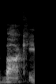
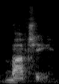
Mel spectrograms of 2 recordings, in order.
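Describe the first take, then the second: First: The middle consonant is a hard k sound. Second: The middle consonant is a ch sound. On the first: The speaker calls it wrong. "I don't think it's Baki" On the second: The speaker calls it right. "I think it is Bachi"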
